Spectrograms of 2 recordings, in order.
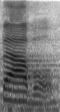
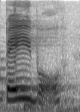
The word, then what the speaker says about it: Babel: for the Tower of Babel or Babel it's one of those word that can be pronounced two ways you certainly know a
